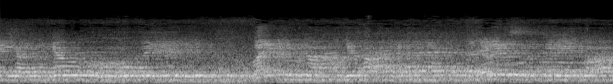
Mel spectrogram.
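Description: A crowd of women and children sing together in a steady chant.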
